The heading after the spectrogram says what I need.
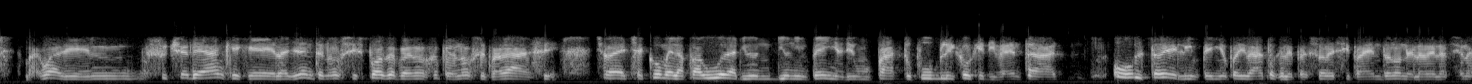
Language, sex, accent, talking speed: Italian, male, native, 165 wpm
